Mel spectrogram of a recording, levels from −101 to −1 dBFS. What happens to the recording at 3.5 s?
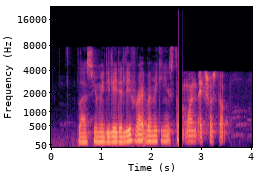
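From 2.54 s, after an 80 ms gap, sound turns dull above 3.8 kHz with fresh background noise: likely input switched to a poorer device.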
